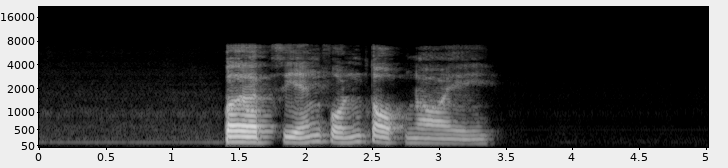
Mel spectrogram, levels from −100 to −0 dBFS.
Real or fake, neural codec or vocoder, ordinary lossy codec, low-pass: fake; codec, 16 kHz, 16 kbps, FreqCodec, smaller model; none; 7.2 kHz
